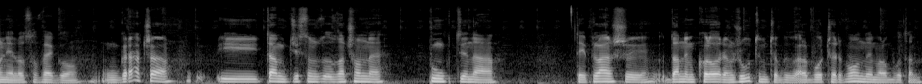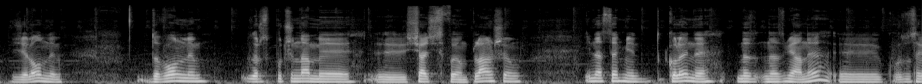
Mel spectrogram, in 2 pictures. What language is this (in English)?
Polish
